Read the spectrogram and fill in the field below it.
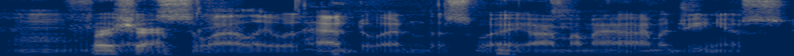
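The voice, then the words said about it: Imitated character voice. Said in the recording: “I love your John impersonation. He just sounds like Orson Welles.”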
